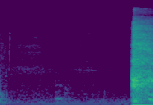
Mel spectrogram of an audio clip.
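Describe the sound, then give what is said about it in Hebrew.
A single sudden, loud sneeze bursts out after nearly two seconds of near silence, a harsh, breathy blast that stays strong to the end. “סליחה. בריאות.”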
